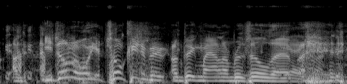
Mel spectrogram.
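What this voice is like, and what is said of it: Bad imitation of another person's voice. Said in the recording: “worst Alan Brazil impression ever... It's so bad.”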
